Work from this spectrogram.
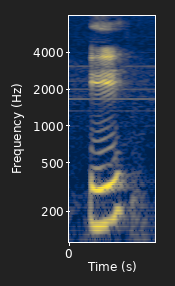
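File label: "a", Nigerian Pidgin, male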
